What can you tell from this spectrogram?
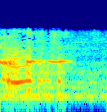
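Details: Otter pups at Hertfordshire Zoo, caught on a hidden CCTV camera: a single thin, whistled whine with strong overtones, starting slightly wavering then holding level for about a second before fading, over a steady low electrical hum.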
